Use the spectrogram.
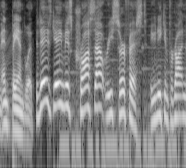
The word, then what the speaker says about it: X-Out: from 1989 and yes it's actually pronounced cross out not xout which caused me to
